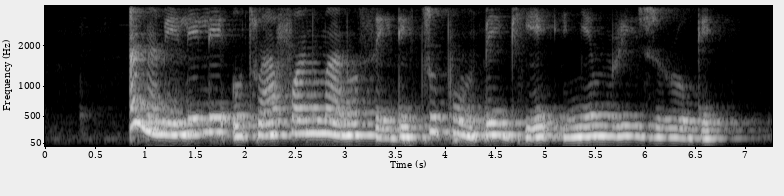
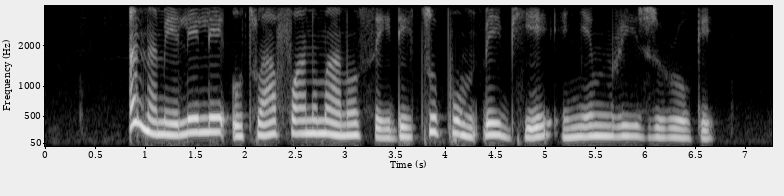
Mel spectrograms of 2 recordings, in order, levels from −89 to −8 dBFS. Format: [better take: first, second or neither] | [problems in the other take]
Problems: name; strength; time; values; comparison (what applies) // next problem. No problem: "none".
second | room echo; dies away in 0.7 s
